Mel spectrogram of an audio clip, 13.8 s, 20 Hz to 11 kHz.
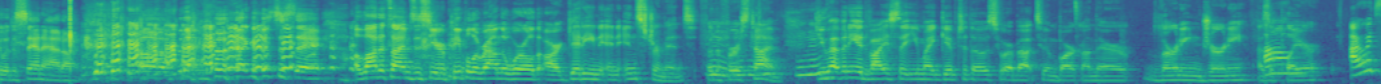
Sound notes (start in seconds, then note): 0.8 laughter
